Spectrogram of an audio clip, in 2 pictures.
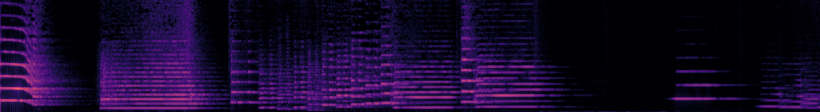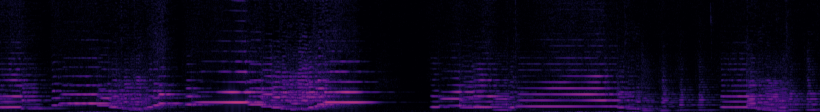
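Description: Solo clarinet playing: a fast falling glide at the start, then a held note and quick runs up and down, broken by two short pauses.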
